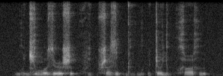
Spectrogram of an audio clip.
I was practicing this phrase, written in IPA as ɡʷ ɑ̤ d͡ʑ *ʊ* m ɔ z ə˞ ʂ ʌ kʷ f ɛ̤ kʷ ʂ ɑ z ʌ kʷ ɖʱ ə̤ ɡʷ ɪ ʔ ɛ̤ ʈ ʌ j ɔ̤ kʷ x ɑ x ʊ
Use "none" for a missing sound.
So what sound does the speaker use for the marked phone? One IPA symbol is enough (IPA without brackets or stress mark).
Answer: ʊ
